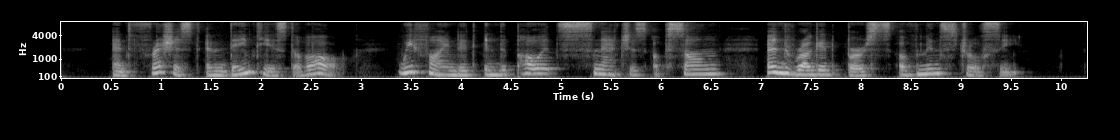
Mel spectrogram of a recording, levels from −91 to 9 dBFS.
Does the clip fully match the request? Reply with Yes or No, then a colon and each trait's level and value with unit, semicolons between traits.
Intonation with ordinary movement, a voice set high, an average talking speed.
No: average, 4.6 semitones; high, 200 Hz; slow, 115 wpm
